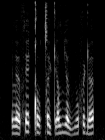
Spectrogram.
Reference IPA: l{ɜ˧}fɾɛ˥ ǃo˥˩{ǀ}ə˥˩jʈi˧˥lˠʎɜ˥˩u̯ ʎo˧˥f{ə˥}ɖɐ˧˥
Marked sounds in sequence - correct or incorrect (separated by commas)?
incorrect, correct, correct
